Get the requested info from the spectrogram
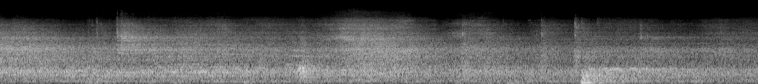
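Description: Ice hockey play in an echoing rink: skates and sticks scraping on the ice under a steady arena din, with two sharp knocks, about three seconds in and just before six seconds.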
